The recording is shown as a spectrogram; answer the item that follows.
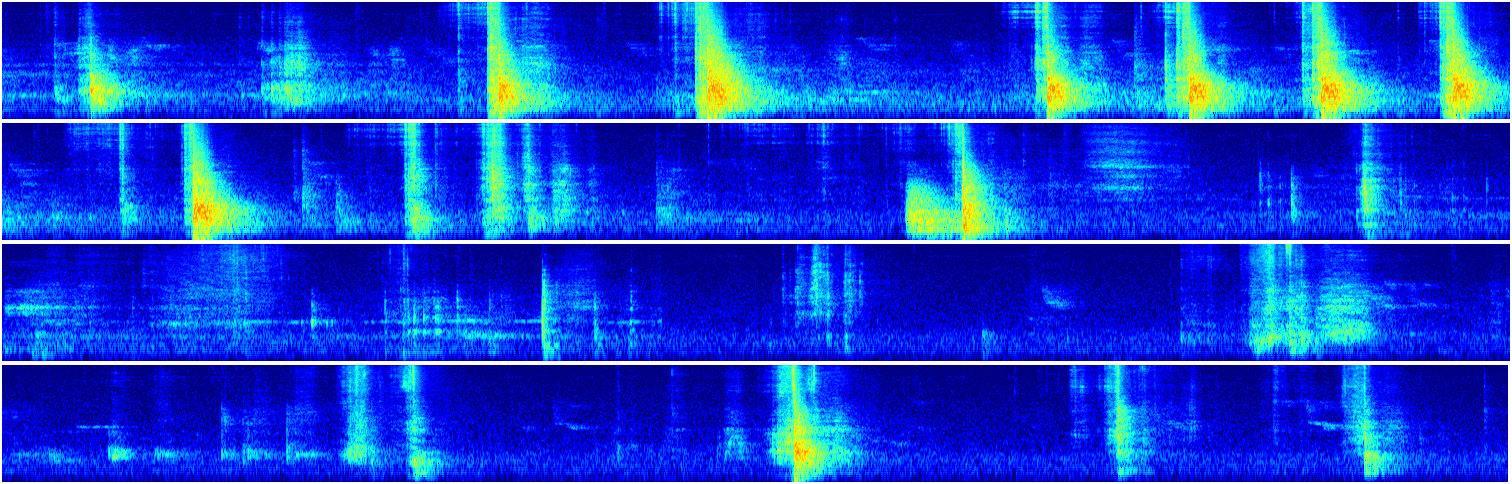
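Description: Kitchen knife striking a wooden cutting board as vegetables are sliced: sharp, irregular knocks, several close together over the first nine seconds, then fewer and mostly softer, with a loud one near the end.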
